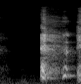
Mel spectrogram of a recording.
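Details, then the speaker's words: Adult woman during a Parkinson's speech exercise session gives a sudden harsh dry cough trailing into a quick second burst after a brief silence. Cough. "uh oh that was a short one let me get some water must be all the Talking from last week"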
